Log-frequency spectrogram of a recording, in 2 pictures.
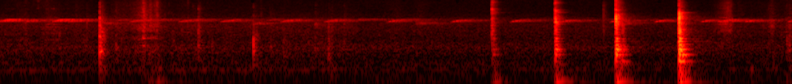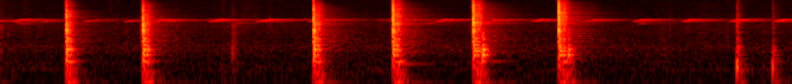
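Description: A machete chops into a wooden log with sharp, repeated knocks.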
